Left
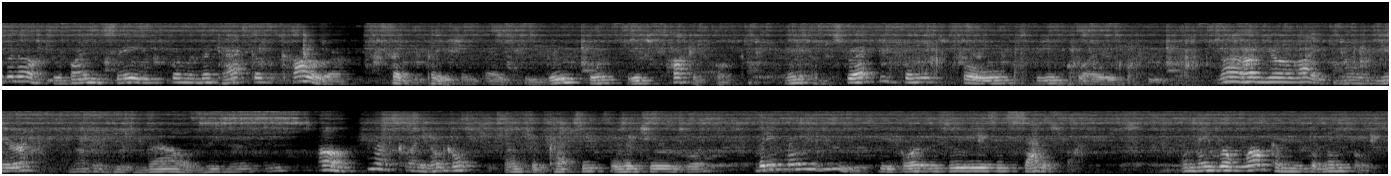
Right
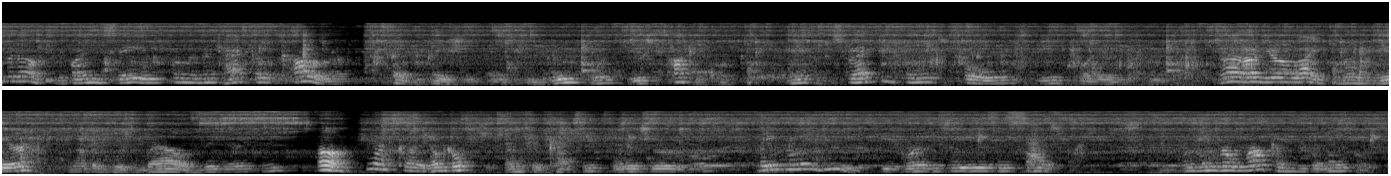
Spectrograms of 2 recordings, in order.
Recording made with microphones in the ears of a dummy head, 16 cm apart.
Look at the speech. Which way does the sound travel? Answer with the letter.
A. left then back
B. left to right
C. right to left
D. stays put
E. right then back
E.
